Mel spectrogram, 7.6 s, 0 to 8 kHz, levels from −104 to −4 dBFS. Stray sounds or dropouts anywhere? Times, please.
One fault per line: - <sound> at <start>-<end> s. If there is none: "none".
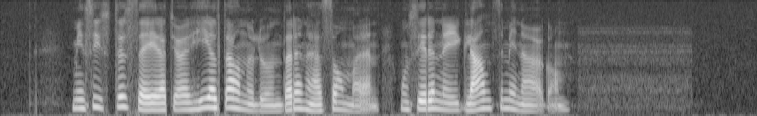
none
